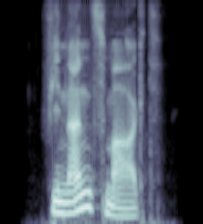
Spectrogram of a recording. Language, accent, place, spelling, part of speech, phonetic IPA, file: German, Germany, Berlin, Finanzmarkt, noun, [fiˈnant͡sˌmaʁkt], De-Finanzmarkt.ogg
- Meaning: financial market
